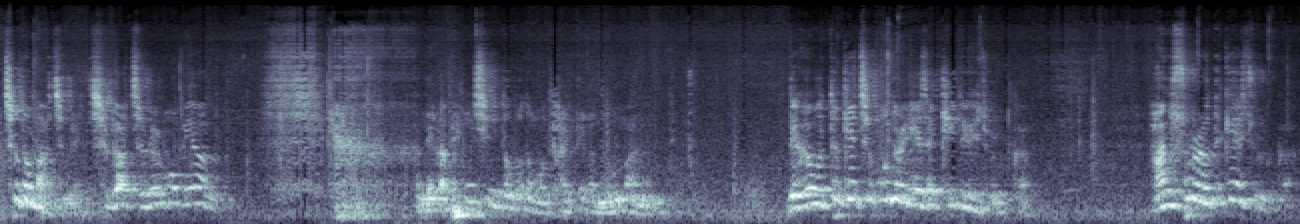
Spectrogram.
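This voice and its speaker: A man's voice: extremely high pitch, big pitch swings, moderate pace, distant mic, noisy background. A male pastor preaching a dramatic sermon in a church sanctuary, often asking questions of the congregation. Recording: echoey church hall, mic from afar.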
